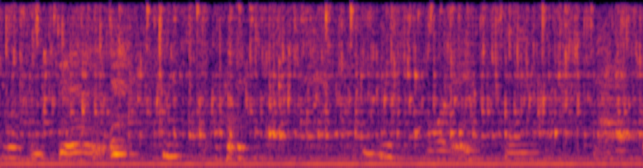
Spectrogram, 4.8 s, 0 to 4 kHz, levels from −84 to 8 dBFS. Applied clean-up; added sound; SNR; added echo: none; Drip; -2 dB; reverberation time 0.2 s.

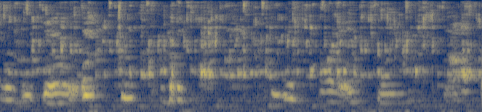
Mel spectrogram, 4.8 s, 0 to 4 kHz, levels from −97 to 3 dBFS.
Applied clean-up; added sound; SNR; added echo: classical method WPE with log-MMSE.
